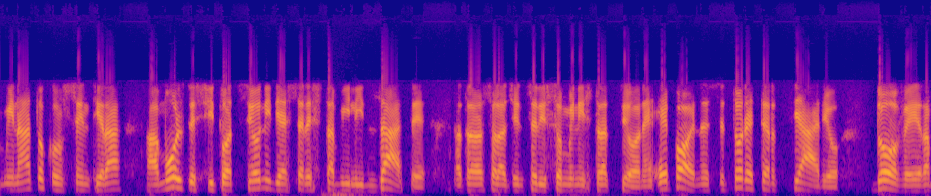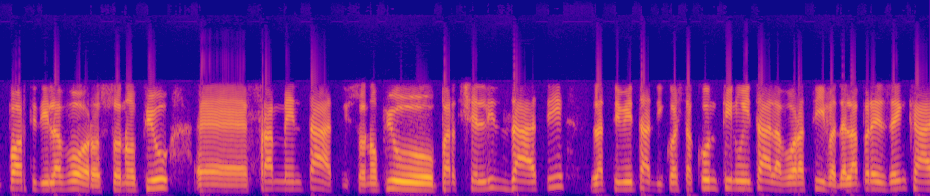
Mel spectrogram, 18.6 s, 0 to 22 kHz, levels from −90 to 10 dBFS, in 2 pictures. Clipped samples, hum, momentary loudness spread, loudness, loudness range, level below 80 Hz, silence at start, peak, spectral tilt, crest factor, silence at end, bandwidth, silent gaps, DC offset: under 0.1%; none; 6 LU; -14 LUFS; 2 LU; -60 dBFS; 0.05 s; 0 dBFS; -5 dB/octave; 14 dB; 0 s; 10 kHz; none; under 0.1%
